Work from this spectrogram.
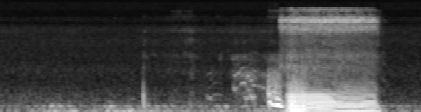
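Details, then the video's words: Sleeping pug, heavy snorer: soft breathing and small snuffles, then one loud, harsh, rattling snore of about a second. "Как спит Собака🐶Мопс сильно храпит"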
